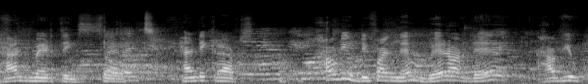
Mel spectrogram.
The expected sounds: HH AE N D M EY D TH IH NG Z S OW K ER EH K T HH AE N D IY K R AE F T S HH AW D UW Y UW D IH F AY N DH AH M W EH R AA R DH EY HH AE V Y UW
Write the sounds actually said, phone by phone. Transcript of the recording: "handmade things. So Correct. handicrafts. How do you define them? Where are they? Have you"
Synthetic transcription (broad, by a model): HH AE N D M EY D T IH NG S OW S HH AE N D IY K R AE F T S HH AW D UW Y UW D IH F AY N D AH M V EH R AA R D EY HH AE V Y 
